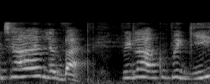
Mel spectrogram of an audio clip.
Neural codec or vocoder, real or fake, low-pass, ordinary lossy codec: codec, 16 kHz, 8 kbps, FreqCodec, smaller model; fake; 7.2 kHz; none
